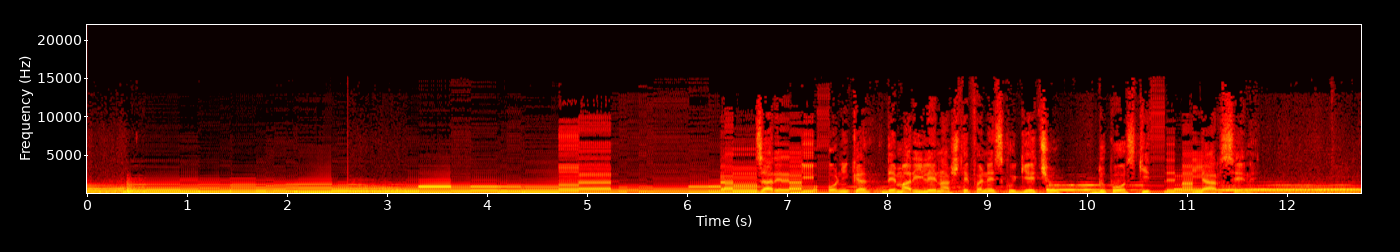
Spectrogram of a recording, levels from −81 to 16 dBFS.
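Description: From 0.61 to 2.61 s and 3.22 to 6.70 s, then briefly at 6.96 to 7.42 s and 10.65 to 11.15 s, robotic sound from repeated short buffers: a rigid metallic buzz at 50 Hz, likely from a 20 ms stretch being looped while incoming audio is skipped. The first two passages are almost entirely replaced; the later two, mostly. Unlike 50 Hz mains hum, this buzz rises and falls with the sound's loudness rather than sitting steadily underneath.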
